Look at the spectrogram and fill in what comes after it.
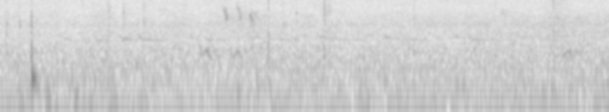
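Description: Faint marsh ambience: scattered short, high bird chirps over a low steady background, with one brief louder sound just after the start.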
